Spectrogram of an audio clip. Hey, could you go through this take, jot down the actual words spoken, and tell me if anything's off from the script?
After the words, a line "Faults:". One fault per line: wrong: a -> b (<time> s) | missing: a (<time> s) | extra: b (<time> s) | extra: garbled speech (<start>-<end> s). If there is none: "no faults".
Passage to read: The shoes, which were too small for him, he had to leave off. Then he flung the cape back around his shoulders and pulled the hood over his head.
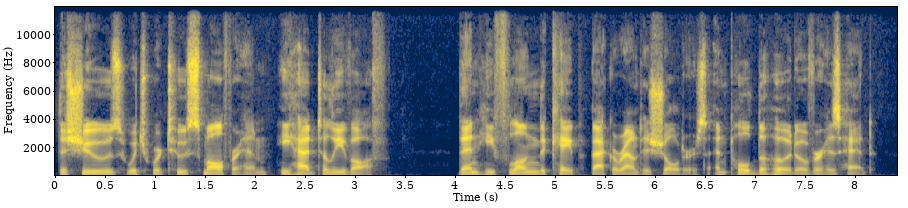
The shoes, which were too small for him, he had to leave off. Then he flung the cape back around his shoulders and pulled the hood over his head.
Faults:
no faults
